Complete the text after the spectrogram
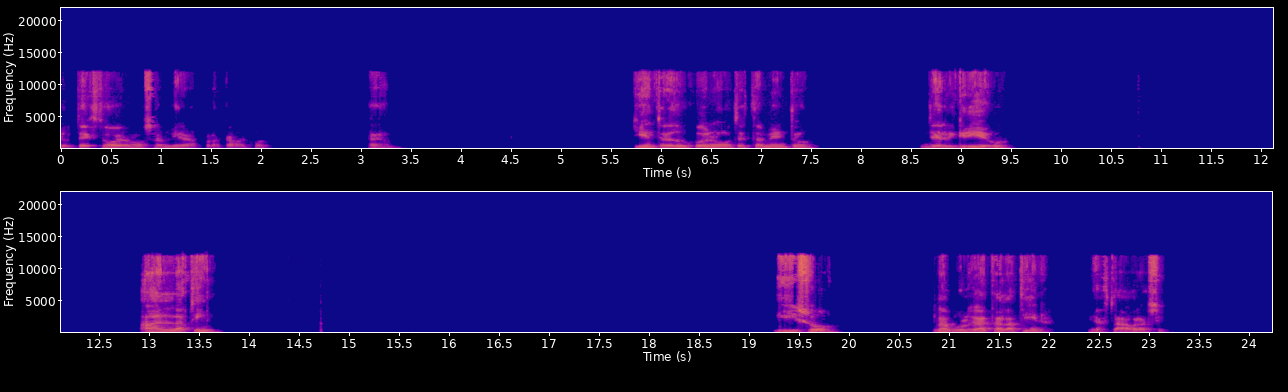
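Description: A man speaks calmly in short phrases over an online call, with pauses between them.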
